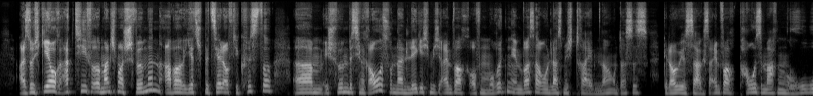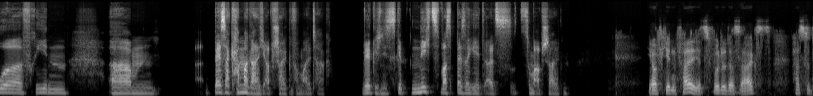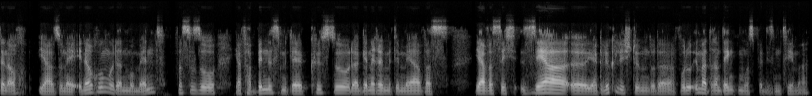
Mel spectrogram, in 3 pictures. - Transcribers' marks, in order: none
- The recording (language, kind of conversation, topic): German, podcast, Was fasziniert dich mehr: die Berge oder die Küste?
